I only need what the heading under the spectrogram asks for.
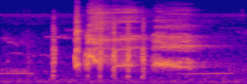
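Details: Wild red junglefowl lured in by a hunter, with two birds approaching; a loud harsh crowing burst preceded by sharp clucks, over faint background hum.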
